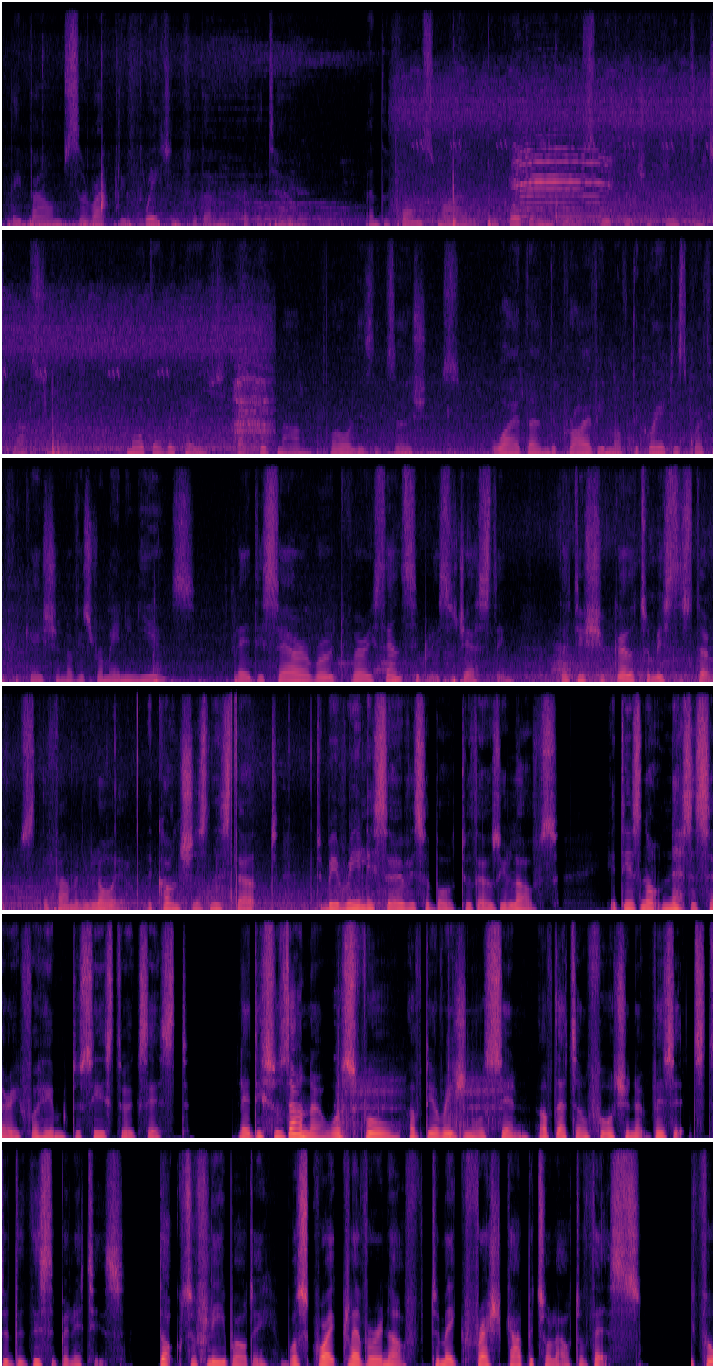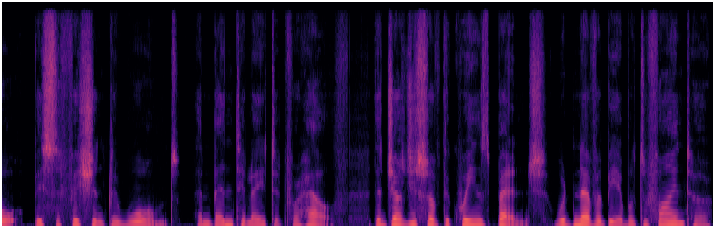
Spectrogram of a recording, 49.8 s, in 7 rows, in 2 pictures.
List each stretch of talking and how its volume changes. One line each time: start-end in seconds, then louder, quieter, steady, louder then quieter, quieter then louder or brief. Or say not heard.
0.1-49.7 louder.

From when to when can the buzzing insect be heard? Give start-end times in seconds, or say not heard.
0.0-25.4.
